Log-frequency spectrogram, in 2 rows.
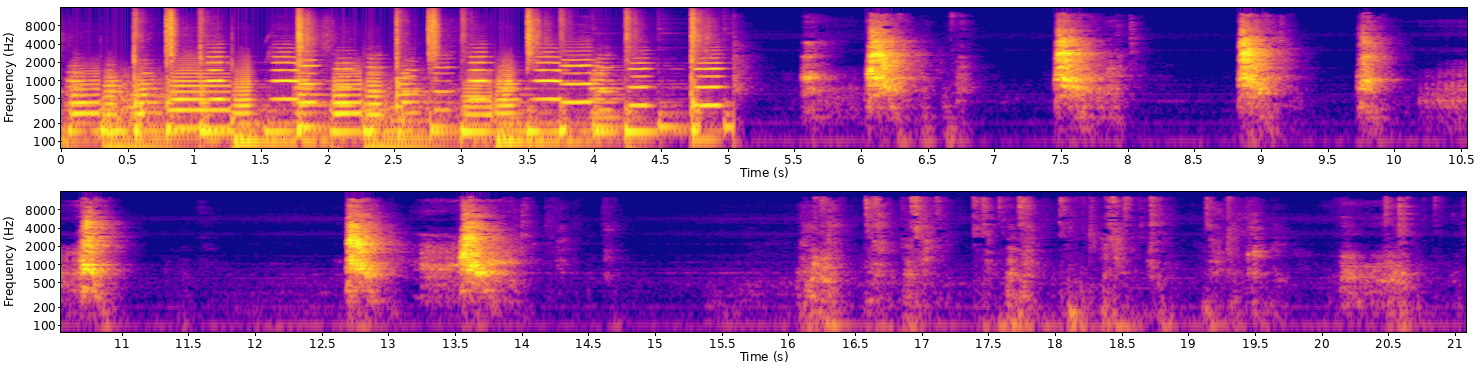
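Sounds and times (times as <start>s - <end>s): dog barking: 5.6s - 6.6s, 7.4s - 8.0s, 8.8s - 11.0s, 12.7s - 14.1s.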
